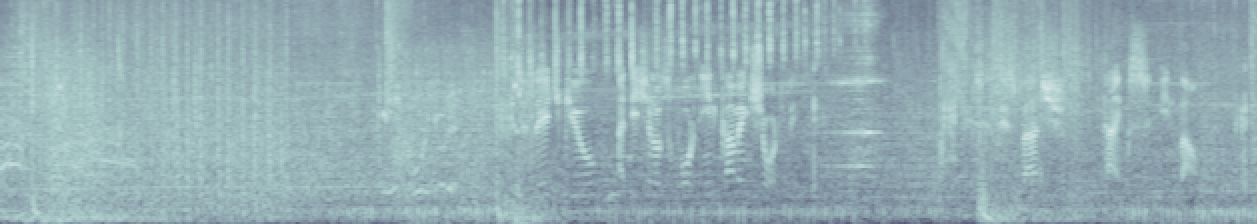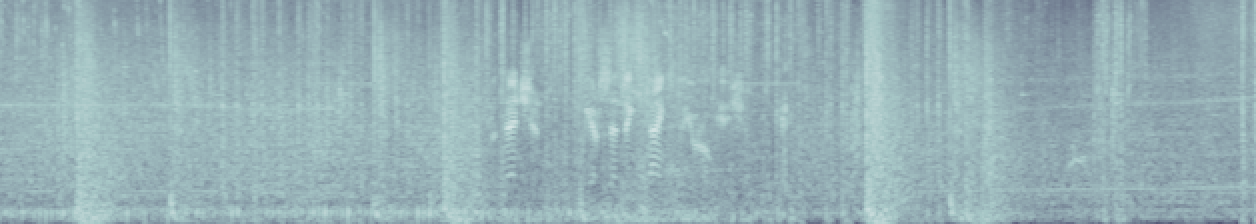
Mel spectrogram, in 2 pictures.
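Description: A tank engine rumbles as the tank drives.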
